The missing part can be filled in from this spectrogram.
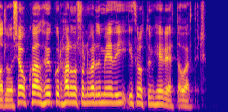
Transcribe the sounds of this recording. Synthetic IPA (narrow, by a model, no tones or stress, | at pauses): awt̪lɛvasjaːwkʰvaːðaðɦœːɥkʏɾ̥ɦaɾðasɔnvɛɾðʏmɛðiːθɾowht̪ʏmçɛːɾːjɛht̪aa̰wɛft̪ɪ̥ɾ̥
